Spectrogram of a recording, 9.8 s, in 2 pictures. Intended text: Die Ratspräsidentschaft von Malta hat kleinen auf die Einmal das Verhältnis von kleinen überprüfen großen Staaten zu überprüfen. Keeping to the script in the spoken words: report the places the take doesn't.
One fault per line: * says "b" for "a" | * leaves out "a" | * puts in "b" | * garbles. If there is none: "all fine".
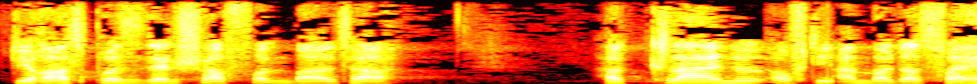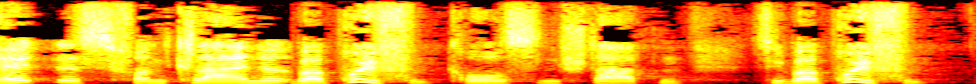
all fine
